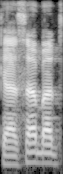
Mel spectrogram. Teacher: سین میں سیٹی کی آواز پیدا کریں گے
